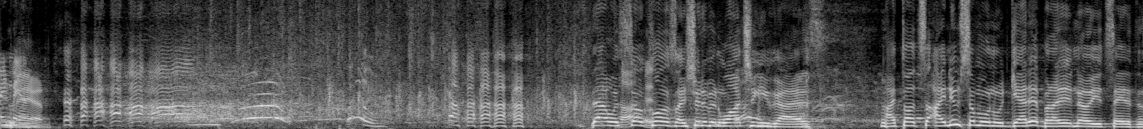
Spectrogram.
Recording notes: Live from the Helium Comedy Club in Portland, OR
